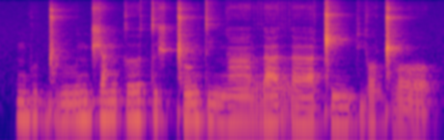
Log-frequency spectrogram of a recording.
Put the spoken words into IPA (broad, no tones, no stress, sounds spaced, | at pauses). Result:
m b u ɡ͡ǁ uː n d͡ʒ a ŋ k ɤ t ɯ ʃ ǁ õ ŋ t i ŋ ɡ ãː r a r aː ǁ ĩ ŋ k j ɔ ɡ͡ǁ ɔ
